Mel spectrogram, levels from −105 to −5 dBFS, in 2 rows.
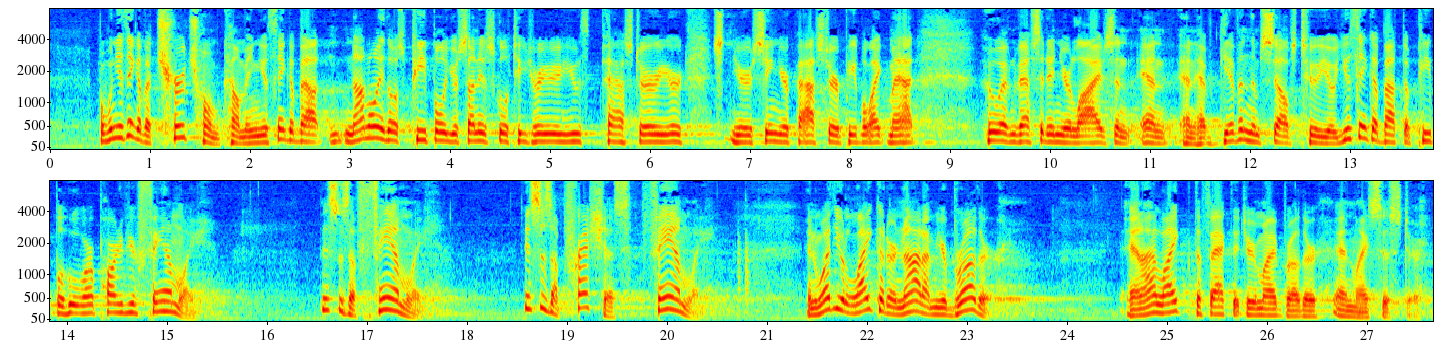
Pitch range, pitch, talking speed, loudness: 155-200 Hz, 170 Hz, 185 wpm, -20 LUFS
